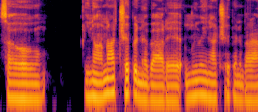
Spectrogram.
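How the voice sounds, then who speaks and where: A man with a dark, mellow tone talks at a medium pitch, his intonation fairly even. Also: dry, close sound with no echo. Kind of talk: casual talk to camera. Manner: casual, rambling.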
